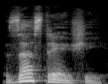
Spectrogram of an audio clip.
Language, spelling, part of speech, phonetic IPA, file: Russian, заостряющий, verb, [zɐɐˈstrʲæjʉɕːɪj], Ru-заостряющий.ogg
- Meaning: present active imperfective participle of заостря́ть (zaostrjátʹ)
